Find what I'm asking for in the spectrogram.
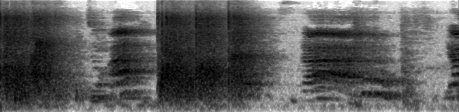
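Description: Hand clapping along with Indonesian day names: sharp claps come in clustered bursts, mixed with a spoken voice, fairly loud and close.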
